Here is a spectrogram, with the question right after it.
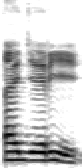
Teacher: jimnya hurufnya qalqalah sudah memenuhi syarat yaitu sukun ya jadi ini bacaan qalqalah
